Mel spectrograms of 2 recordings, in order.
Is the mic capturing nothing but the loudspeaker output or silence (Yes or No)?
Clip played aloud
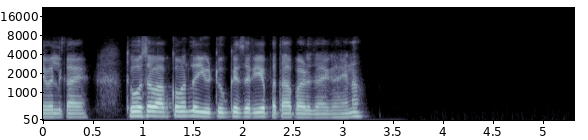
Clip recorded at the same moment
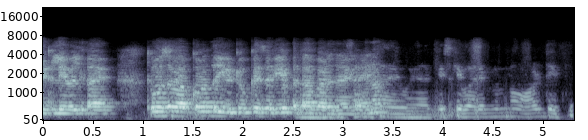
No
